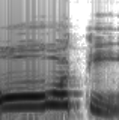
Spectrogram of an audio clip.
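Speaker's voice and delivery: "অতি" with a long, emphatic oh opening; rounded "o" vowel. Shown as a demonstration. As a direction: stretch "অতি" into ooh-ti with a close o. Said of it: "ও এর মতো উচ্চারণ হচ্ছে না". ("অতি"-র প্রথমে লম্বা ও ধ্বনি)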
